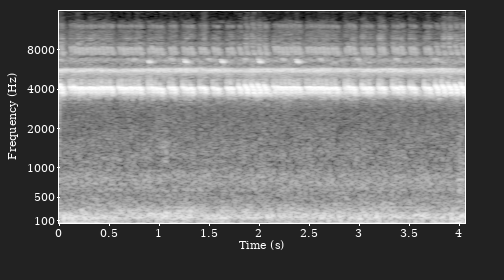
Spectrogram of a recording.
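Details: Autumn insects in a sleep ASMR recording, a continuous high-pitched chorus of rapid pulsed chirps layered in two bright bands, unbroken throughout, with soft low background hum.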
